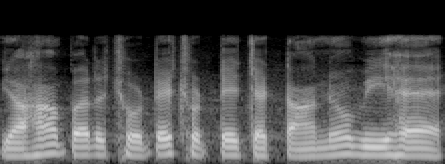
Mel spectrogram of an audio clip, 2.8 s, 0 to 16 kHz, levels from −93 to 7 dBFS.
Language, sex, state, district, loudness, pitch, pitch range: Hindi, male, Jharkhand, Ranchi, -17 LUFS, 140 Hz, 125-145 Hz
